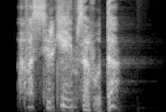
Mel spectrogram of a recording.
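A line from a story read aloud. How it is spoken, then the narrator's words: Whisper. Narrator (Russian): шепнули сбоку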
